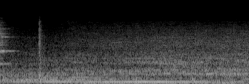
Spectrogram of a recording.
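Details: Outdoor wood boiler smoke evacuation/draft fan, switched on after GFCI restored power during circulator pump replacement: steady, even hum with low drone and no rattle or scrape; fan running smoothly.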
